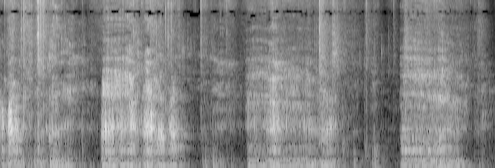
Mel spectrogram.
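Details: Five-month-old American Bully puppy playing with a five-year-old American Staffordshire Terrier, growling as it takes the toy while the adult gives in; rough throaty growls in four bursts about a second long, separated by brief pauses.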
